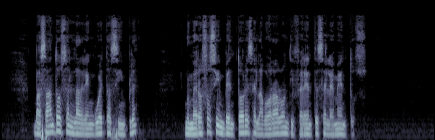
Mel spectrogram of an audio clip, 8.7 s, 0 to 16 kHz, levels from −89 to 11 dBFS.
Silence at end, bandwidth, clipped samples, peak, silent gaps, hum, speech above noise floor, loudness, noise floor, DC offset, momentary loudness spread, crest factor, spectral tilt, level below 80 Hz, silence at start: 1.4 s; 11.5 kHz; under 0.1%; -6 dBFS; none; 60 Hz at -45 dBFS; 49 dB; -24 LUFS; -72 dBFS; under 0.1%; 8 LU; 20 dB; -5.5 dB/octave; -44 dBFS; 0.7 s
